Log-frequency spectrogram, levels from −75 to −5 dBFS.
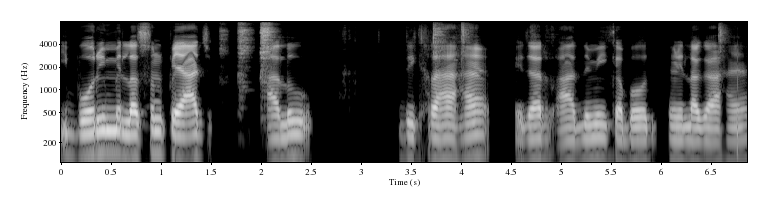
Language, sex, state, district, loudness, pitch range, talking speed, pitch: Hindi, male, Chhattisgarh, Balrampur, -21 LUFS, 110-125 Hz, 140 wpm, 115 Hz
